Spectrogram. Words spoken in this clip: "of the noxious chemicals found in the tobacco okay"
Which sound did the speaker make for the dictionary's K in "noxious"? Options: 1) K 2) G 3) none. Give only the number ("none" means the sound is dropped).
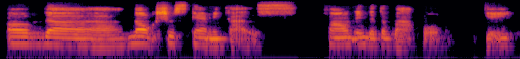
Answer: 1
